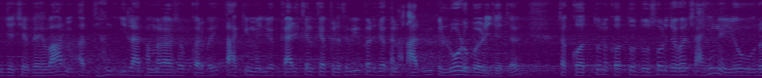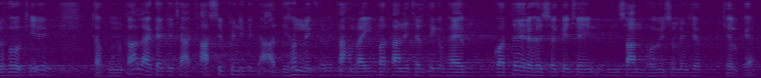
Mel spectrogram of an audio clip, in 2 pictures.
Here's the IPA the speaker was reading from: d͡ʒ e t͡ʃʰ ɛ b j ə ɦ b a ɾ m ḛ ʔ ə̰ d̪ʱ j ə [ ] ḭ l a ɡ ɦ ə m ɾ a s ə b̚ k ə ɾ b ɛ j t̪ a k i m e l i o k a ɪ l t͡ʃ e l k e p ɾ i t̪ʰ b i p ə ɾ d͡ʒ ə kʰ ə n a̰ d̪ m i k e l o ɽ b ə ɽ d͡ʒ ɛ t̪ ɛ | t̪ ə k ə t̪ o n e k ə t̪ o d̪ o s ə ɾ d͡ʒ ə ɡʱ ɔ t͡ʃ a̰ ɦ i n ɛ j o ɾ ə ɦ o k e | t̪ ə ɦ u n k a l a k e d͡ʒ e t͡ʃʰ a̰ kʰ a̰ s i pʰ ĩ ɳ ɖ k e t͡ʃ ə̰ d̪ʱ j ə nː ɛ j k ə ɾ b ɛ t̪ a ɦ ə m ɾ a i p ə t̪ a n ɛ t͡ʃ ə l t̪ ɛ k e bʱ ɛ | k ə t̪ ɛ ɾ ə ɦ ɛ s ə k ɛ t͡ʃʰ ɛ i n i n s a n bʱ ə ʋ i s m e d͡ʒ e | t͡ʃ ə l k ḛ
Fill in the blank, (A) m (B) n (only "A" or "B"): B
